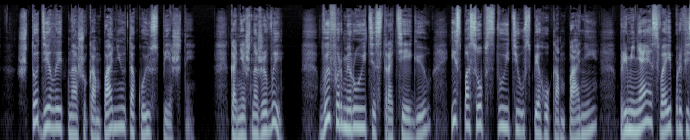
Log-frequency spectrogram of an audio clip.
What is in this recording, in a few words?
E-Learning ru; BASF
